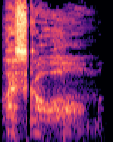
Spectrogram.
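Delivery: soft whispered words. A narrator's reading. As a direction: breathe it in a gentle whisper.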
